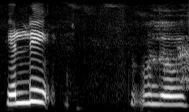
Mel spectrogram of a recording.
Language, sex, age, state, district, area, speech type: Kannada, female, 45-60, Karnataka, Dakshina Kannada, rural, spontaneous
